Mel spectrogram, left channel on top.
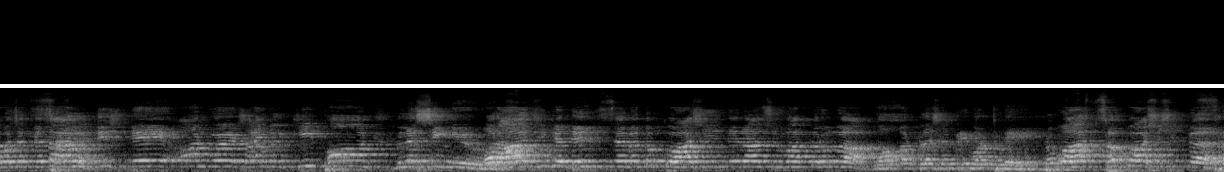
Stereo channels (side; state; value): left; silent; 61 dB below the other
